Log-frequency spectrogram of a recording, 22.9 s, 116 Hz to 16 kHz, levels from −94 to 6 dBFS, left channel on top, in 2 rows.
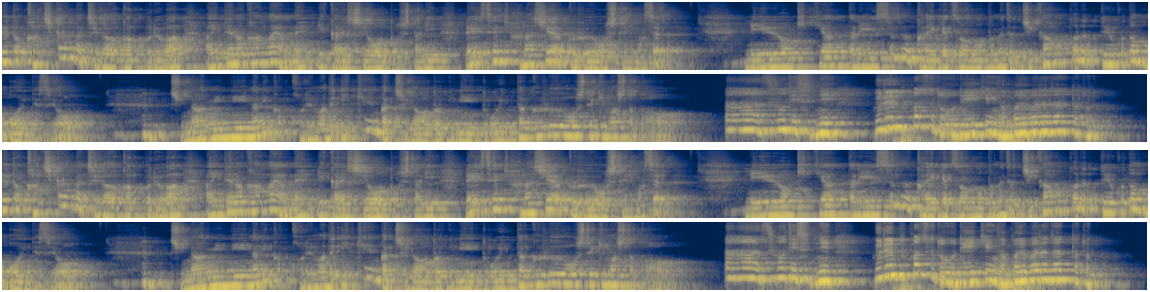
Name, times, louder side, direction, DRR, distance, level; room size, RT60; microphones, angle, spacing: voice 1, 0.0-6.7 7.0-12.2 12.7-12.9 13.2-18.1, equal, 15° right, 4 dB, 5.2 m, -21 dB
voice 2, 18.7-19.9 20.2-22.4, right 1 dB, 40° right, 7 dB, 6.6 m, -16 dB
23.5 x 23.0 x 8.8 m, 0.74 s
head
